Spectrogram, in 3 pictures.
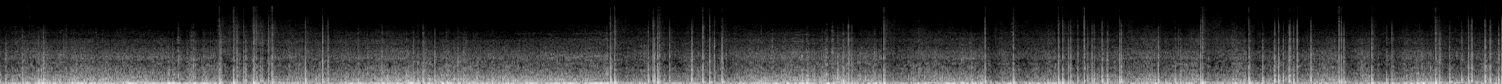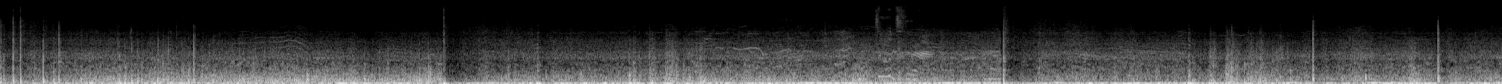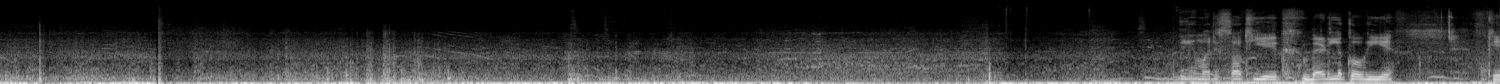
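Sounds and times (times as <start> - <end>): fireworks booming: 0.0 - 45.0
fireworks cracking and crackling: 0.0 - 45.0.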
